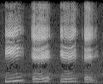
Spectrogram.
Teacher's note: ये यानी कि आगे के भाग से बोला जाता है जीभ के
